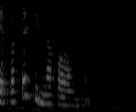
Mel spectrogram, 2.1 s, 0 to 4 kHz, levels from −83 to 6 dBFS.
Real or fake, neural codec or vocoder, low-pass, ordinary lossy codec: real; none; 3.6 kHz; AAC, 16 kbps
